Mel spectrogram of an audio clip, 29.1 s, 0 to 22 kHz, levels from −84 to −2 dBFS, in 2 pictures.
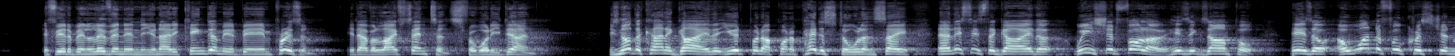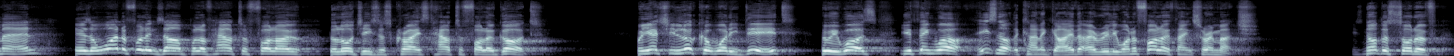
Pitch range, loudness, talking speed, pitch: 175-275 Hz, -19 LUFS, 215 wpm, 200 Hz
